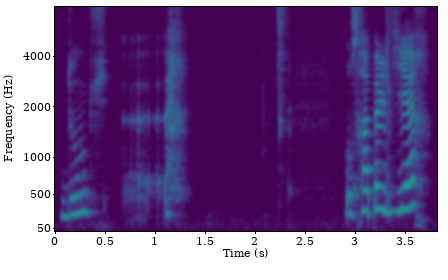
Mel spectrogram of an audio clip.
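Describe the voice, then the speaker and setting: A woman with a high-pitched voice speaks very slowly, nasal from the cold she has, in a casual, rambling vlog full of self-mocking asides. She records on a lapel mic into her phone, with background noise present.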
